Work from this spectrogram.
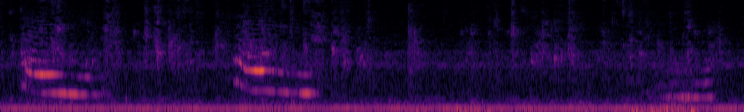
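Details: Several domestic cats meowing for food in the morning at a bedroom door, greeting the person who feeds them; drawn-out falling meows, two close together then a softer one, over a steady low hum.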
